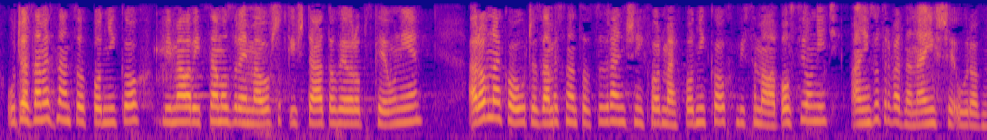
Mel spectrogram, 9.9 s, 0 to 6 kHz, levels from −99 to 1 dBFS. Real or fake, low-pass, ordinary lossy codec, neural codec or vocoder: real; 5.4 kHz; none; none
